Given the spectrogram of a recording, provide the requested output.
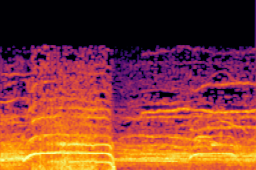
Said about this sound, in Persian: به همین دلیل مردم ایران خشمگین هستند و این خشم در شعارهایشان پیداست. وقتی جمعیت با صدای بلند شعارهای تندی را علیه نظام سر می دهد، ناگهان صدای تیر بلند می شود و دود گاز اشک‌آور می پیچد میان جمعیت.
